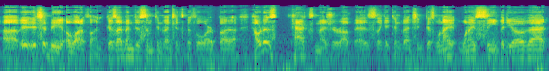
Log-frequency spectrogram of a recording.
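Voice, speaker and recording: Young man, deep voice, sharp tone, laid-back host, voice call. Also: expressive, fairly quick, hardly any pauses, slight background noise, low-quality recording. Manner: laid-back, hesitant with many fillers. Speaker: podcast host. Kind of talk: casual chat over a voice call. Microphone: video call.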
